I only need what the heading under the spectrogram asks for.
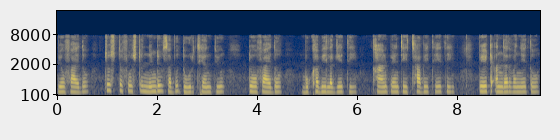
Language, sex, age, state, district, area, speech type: Sindhi, female, 30-45, Rajasthan, Ajmer, urban, spontaneous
